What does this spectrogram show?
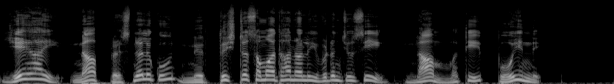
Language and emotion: Telugu, surprised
